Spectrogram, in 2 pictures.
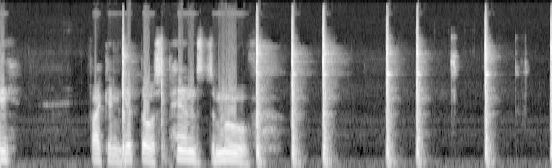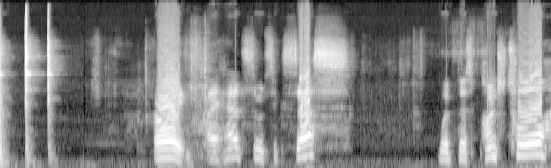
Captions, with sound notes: if I can get those pins to move. (hammer banging) All right, I had some success with this punch tool.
